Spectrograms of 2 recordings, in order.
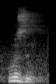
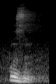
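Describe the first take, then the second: The two takes are said the same way.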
